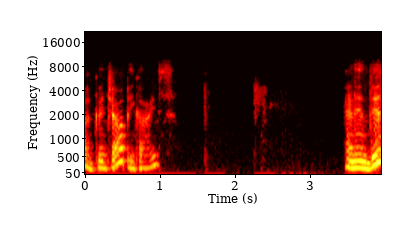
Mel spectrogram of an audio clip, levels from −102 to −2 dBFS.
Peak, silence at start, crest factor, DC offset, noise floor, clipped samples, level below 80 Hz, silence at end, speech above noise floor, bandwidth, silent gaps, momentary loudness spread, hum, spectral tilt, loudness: -12 dBFS; 0 s; 20 dB; under 0.1%; -84 dBFS; under 0.1%; -80 dBFS; 0 s; 57 dB; 8.6 kHz; none; 19 LU; none; -8 dB/octave; -29 LUFS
